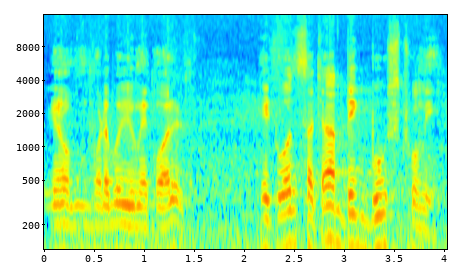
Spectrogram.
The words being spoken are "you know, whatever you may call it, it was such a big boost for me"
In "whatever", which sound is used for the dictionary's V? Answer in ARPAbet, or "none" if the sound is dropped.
B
